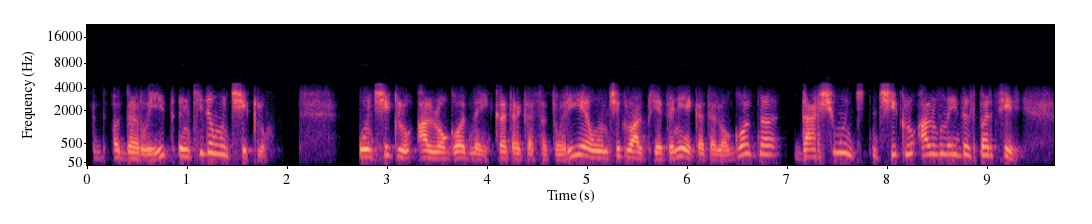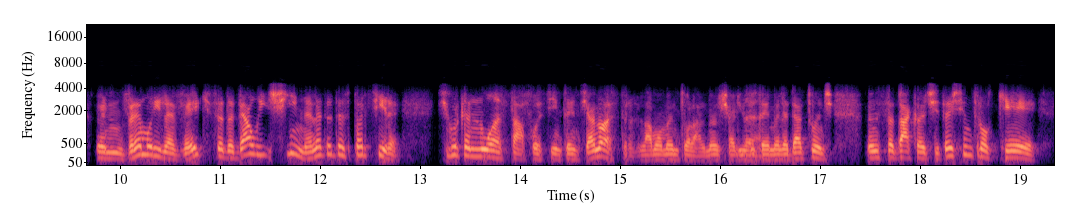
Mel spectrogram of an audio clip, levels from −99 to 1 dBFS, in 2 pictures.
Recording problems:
phone-call audio

